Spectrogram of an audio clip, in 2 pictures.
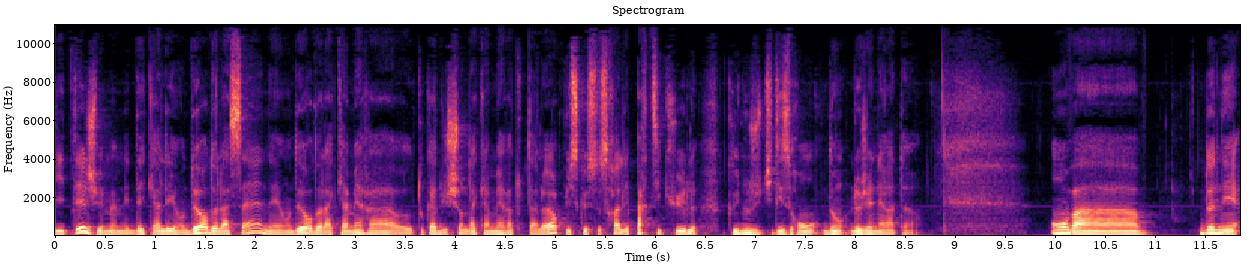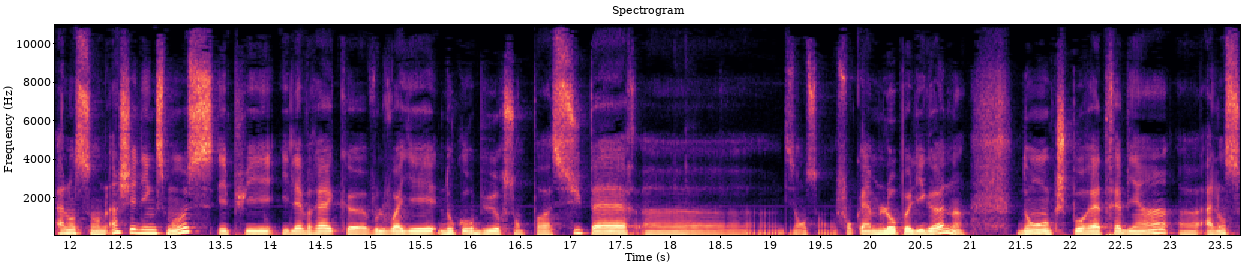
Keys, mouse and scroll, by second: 2.3 click, 6.7 shift+middle click, 7.7 scroll up 1, 8.5 shift+middle click, 8.5 scroll up 3, 10.7-12.1 scroll up 1, 12.1 click, 12.1-12.4 scroll up 3, 12.9 middle click, 15.8 middle click, 17.0 shift+middle click, 17.7-18.6 scroll up 2, 18.2 middle click, 20.9 middle click.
